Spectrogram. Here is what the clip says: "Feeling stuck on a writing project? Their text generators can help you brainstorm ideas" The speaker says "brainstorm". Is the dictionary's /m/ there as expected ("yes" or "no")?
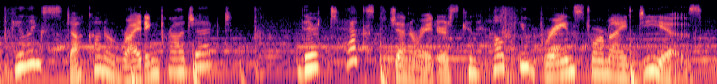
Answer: yes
